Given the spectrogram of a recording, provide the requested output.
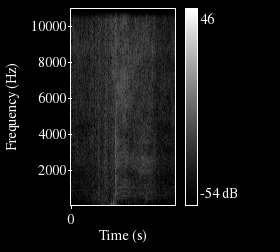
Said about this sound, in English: There's mosquitoes in here. There's one right here.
